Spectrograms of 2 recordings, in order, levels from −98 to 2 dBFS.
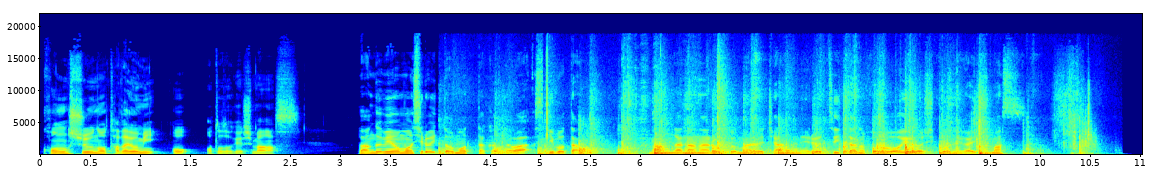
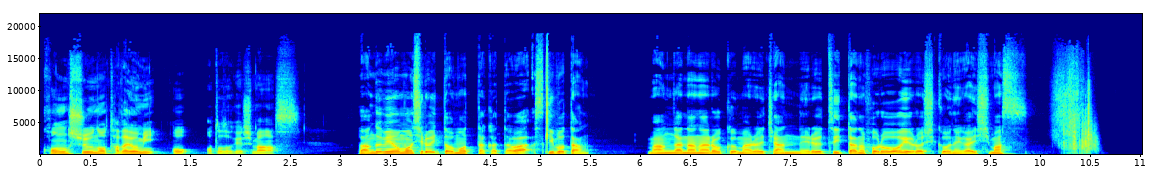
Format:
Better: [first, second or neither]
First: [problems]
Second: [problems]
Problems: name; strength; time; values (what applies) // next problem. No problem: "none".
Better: second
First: footsteps; loud; from 4 to 10 s; peak 3 dB above the speech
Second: none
